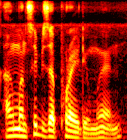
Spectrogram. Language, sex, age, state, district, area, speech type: Bodo, male, 45-60, Assam, Baksa, rural, spontaneous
